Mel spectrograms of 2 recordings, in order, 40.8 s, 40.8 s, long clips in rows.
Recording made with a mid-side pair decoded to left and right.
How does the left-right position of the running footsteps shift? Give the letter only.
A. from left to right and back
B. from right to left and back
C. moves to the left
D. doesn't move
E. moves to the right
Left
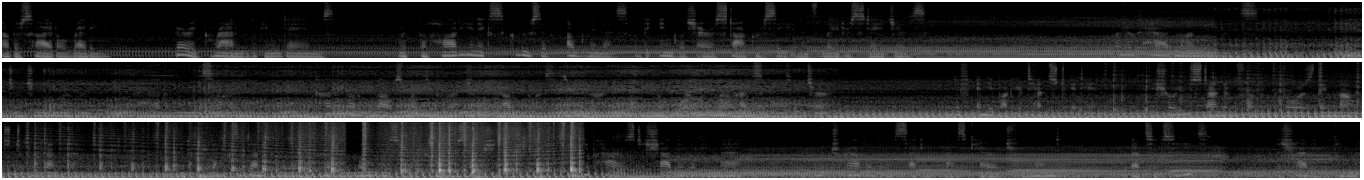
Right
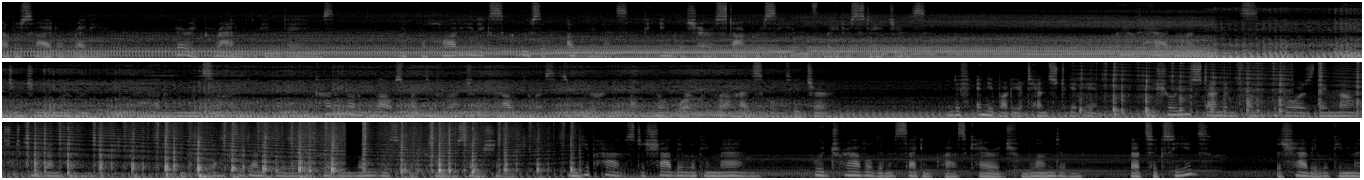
C.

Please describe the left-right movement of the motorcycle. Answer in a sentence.
In this clip you hear the motorcycle travel towards the left.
